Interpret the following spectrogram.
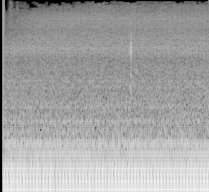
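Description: Ford Focus ST's turbocharged four-cylinder engine idling steadily with an even low hum.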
